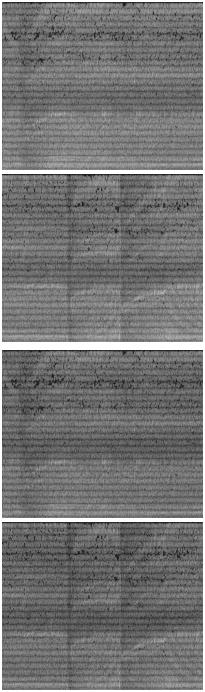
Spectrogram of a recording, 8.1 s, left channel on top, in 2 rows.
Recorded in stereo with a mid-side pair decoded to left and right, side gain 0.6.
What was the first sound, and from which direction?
A drone, 25° left.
